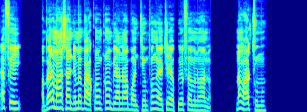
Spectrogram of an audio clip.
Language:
Akan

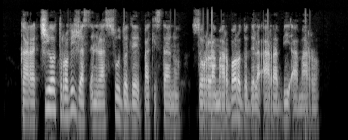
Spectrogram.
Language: Esperanto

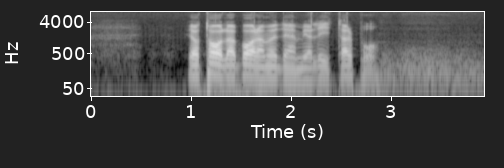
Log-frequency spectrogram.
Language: Swedish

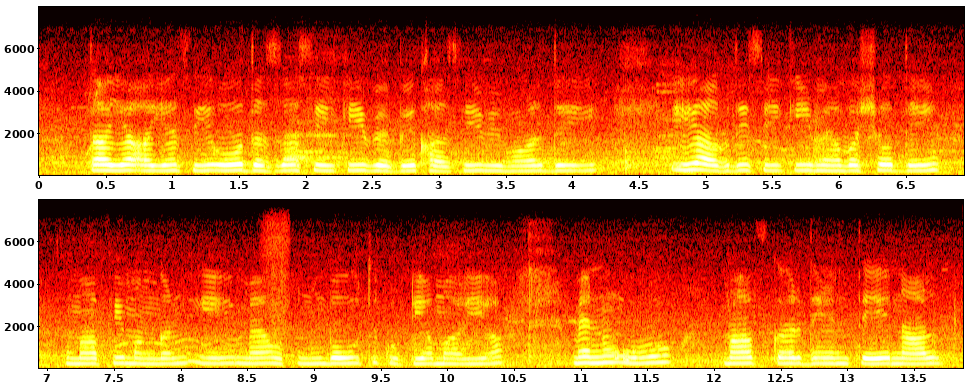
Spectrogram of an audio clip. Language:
Punjabi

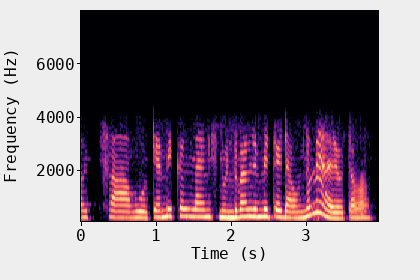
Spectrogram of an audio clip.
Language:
Sindhi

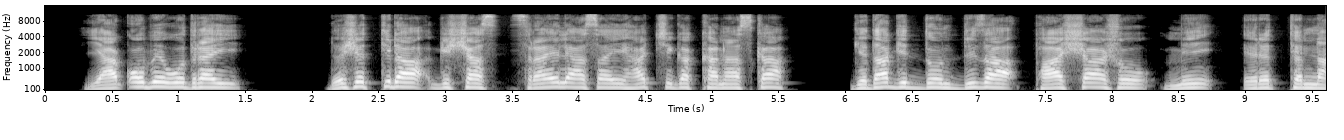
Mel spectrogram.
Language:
Gamo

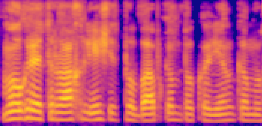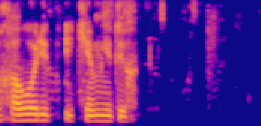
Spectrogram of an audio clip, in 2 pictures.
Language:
Russian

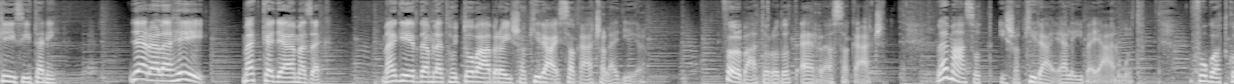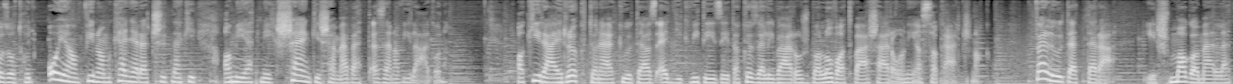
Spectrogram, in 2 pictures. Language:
Hungarian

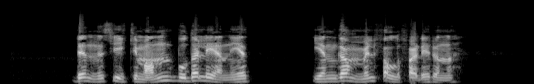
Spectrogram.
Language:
Norwegian Bokmål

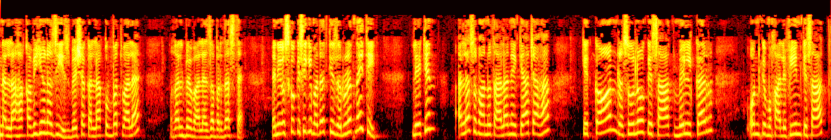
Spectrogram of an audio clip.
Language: Urdu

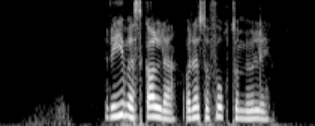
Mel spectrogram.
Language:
Norwegian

